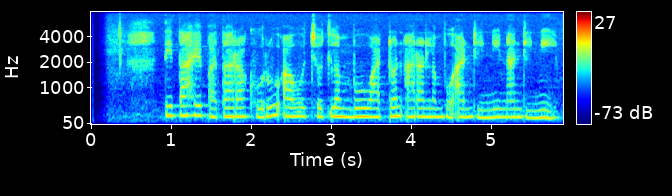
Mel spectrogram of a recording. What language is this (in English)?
Javanese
